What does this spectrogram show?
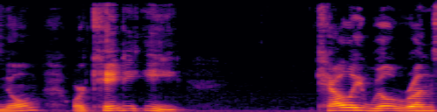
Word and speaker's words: GNOME: if you choose gnome which is how you say that it's not gnome it's gnome or kde kali will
